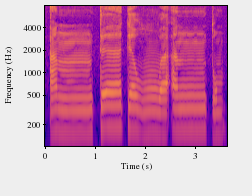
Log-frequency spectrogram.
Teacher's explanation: bunyi yang dihasilkan itu berupa huruf NN, bukan N G tapi NN. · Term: ikfa akrab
